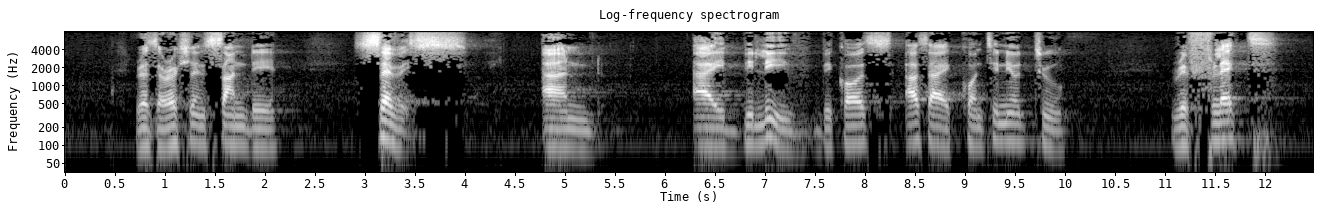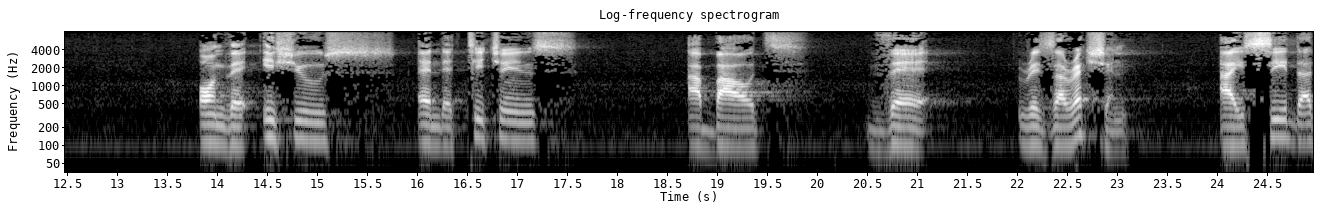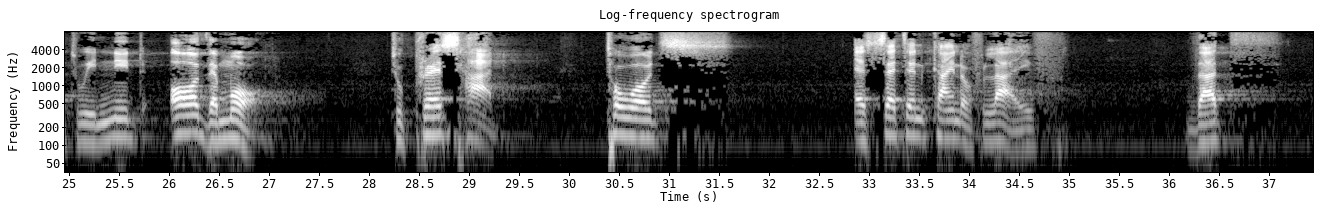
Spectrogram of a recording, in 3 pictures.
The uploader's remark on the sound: Preached at the Doxa Service 16042023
